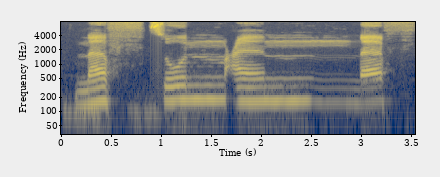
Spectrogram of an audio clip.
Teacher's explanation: Fanya itu kan pakai e gigi ketemu bibir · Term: huruf Fa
